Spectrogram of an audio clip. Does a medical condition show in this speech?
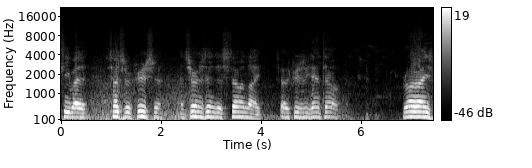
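Yes: deafness; fluent spoken lecture.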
